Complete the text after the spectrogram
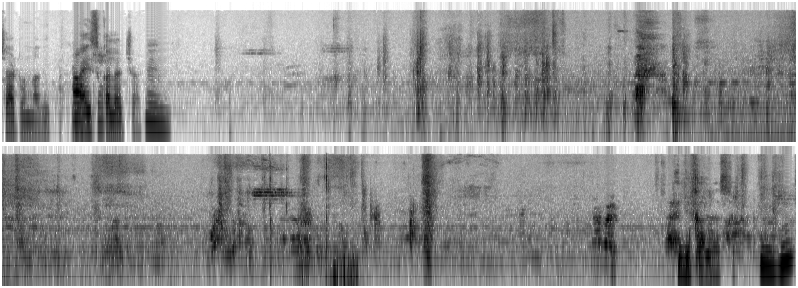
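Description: Silk fabric rustles as cloth is laid down and smoothed.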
